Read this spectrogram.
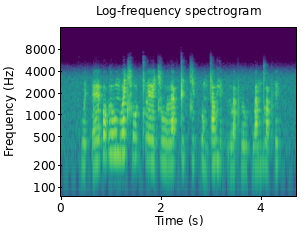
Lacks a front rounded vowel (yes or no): yes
